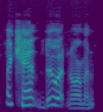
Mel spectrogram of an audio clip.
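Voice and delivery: high, breaking woman's voice; tearful refusal. Acted. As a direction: refuse through sobs. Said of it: "Crying like a child".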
